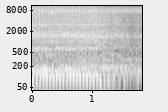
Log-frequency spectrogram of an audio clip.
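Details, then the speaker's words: Honda Click 125 scooter idling after a PCX 150 (big) radiator fan was installed: steady single-cylinder putter with an even beat, no scraping or ticking from the fan area; fan not rubbing, runs clean. "wala naman siyang tumatama kasi wala siyang humingay mga boss. So ngayon rev natin siya."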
